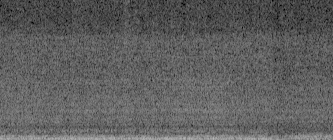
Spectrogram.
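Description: Steady low rumbling kitchen background noise with a faint hiss and no distinct events.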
